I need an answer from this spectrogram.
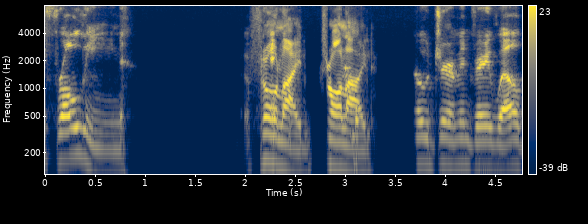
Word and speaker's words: Fräulein: So, basically, Froline. How do you pronounce that, Abby? Fräulein. Fräulein.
